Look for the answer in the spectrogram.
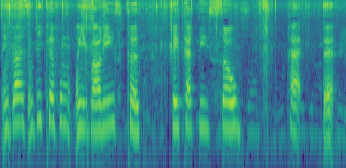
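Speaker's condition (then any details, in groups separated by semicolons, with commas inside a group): Speech impairment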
